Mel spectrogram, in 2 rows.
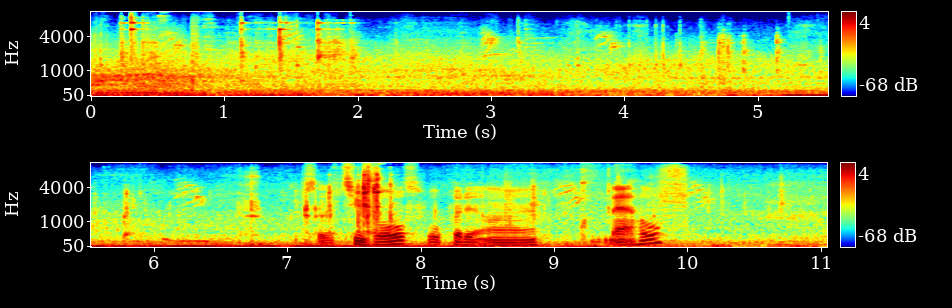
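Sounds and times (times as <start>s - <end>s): metal parts clicking and clinking: 0.0s - 2.6s, 4.1s - 9.1s.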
